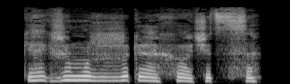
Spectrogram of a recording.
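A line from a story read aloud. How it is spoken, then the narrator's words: Moaning young woman. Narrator (Russian): простонала девушка-муха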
